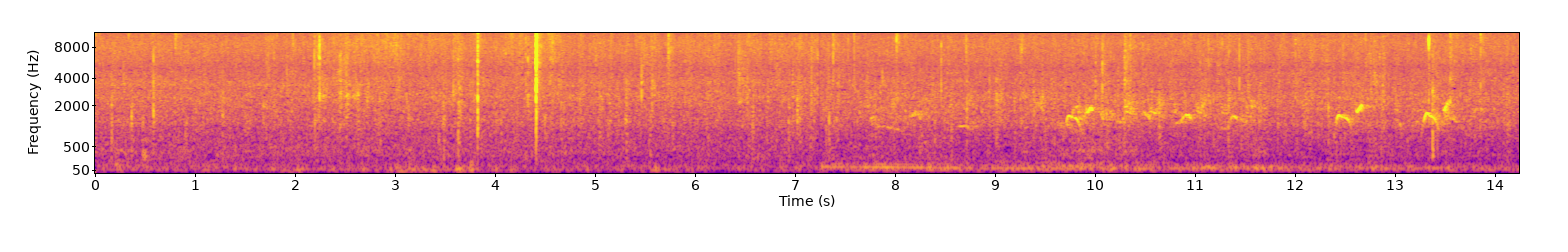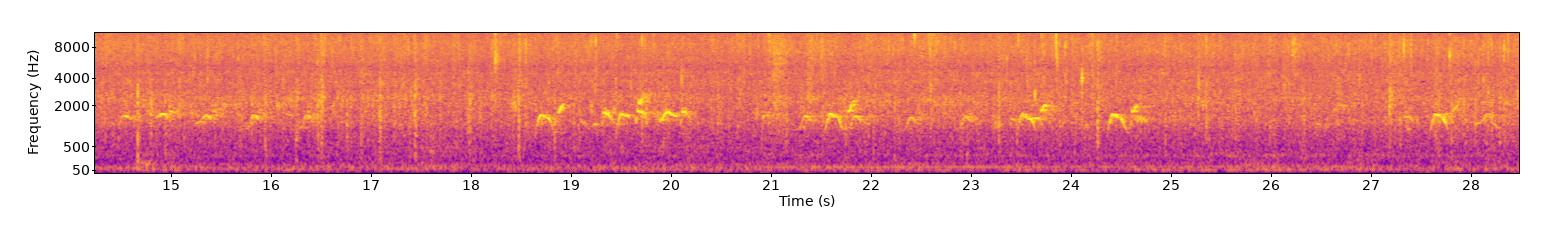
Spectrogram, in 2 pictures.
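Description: Steady hiss like rain falling on leaves, with birds chirping in short clusters through most of the second two-thirds and a faint low hum underneath. A sharp tap sounds about four seconds in.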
